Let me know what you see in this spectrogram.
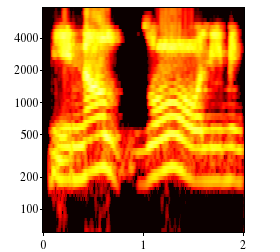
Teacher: Beza za ni dia keluar lidah kemudian pangkal lidah tu terangkat. Gitu. Sebab semua huruf isti'la sebab tu pangkal lidah kita terasa terangkat. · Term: tebal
